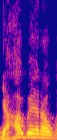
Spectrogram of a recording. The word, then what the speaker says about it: 야훼: 제가 찾아보니까 이 야훼라고 하는 발음이 더 히브리인들이 원래 했던 발음에 더 가깝다고 해요. 그래서 야훼라고 하는 발음이 더 성경적인 발음인데 뭐 야훼든 여호와든 여호와라고 하는 이름 자체가 우리에게 주는 이 뭐라고 할까요?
